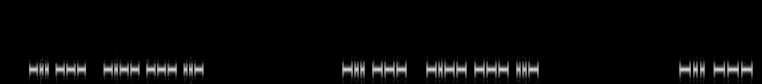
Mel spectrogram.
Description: Morse code, heard as a keyed tone, about 41 wpm, 700 Hz. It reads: DO YOU DO YOU DO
